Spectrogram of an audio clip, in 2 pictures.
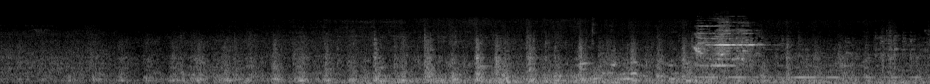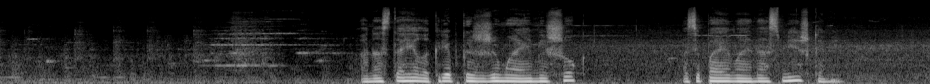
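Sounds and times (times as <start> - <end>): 
train wheels clattering over a heavy rumble: 0.0 - 16.1
train metallic squeals: 6.8 - 12.9
speech: 13.0 - 15.2, 16.1 - 17.8.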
